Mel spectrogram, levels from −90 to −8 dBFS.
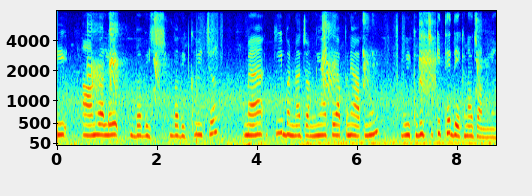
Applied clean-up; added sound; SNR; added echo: none; Bird vocalization, bird call, bird song; 11 dB; none.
